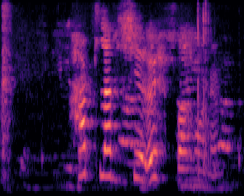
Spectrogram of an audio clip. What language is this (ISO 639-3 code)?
isl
